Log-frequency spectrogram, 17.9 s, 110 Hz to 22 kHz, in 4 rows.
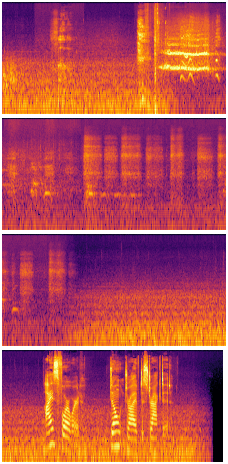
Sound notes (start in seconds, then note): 9.6 wind blowing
